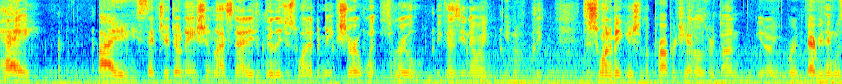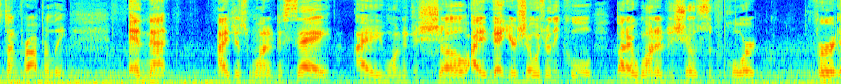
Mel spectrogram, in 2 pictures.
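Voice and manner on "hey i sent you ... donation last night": plain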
